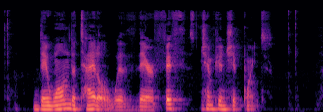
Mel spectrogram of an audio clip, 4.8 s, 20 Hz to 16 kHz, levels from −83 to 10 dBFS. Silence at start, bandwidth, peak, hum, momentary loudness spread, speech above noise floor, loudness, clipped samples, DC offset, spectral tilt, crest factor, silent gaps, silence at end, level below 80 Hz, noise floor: 0.5 s; 11.5 kHz; -2 dBFS; none; 16 LU; 37 dB; -20 LUFS; under 0.1%; under 0.1%; -6.5 dB/octave; 20 dB; none; 0.9 s; -56 dBFS; -57 dBFS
